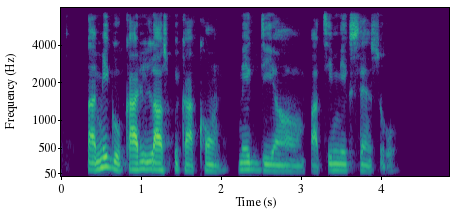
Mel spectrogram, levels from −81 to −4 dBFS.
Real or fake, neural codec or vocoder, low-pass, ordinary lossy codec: fake; codec, 16 kHz, 4 kbps, FunCodec, trained on Chinese and English, 50 frames a second; 7.2 kHz; none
